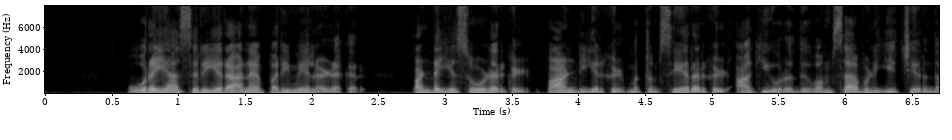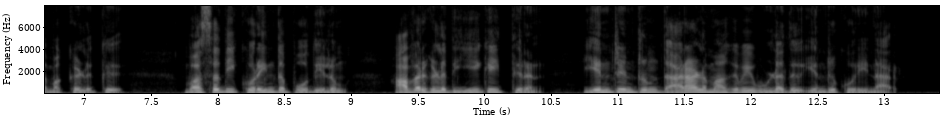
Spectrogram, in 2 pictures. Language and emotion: Tamil, neutral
